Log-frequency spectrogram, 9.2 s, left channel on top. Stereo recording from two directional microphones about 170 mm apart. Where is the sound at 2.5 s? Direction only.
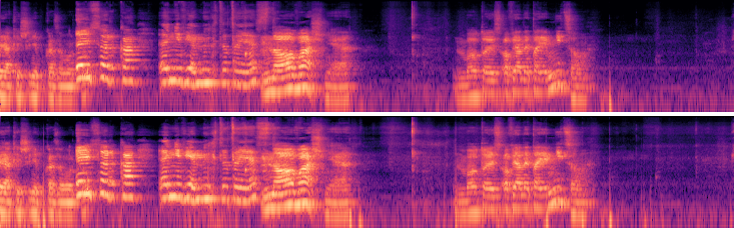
85° left.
